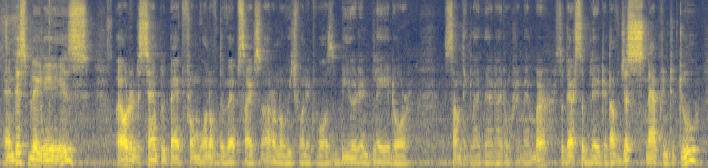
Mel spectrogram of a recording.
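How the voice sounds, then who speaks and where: This man has a rumbling low voice and a moderate pace, with a little hiss or hum on the recording. He's a doctor from Pakistan chatting through a razor unboxing at his indoor desk under an overhead camera, rambling, correcting himself, and admiring the parts.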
